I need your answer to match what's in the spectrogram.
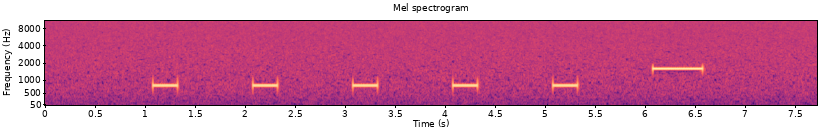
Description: Radio time signal (five pips and a higher one, as on Chinese radio), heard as pips.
